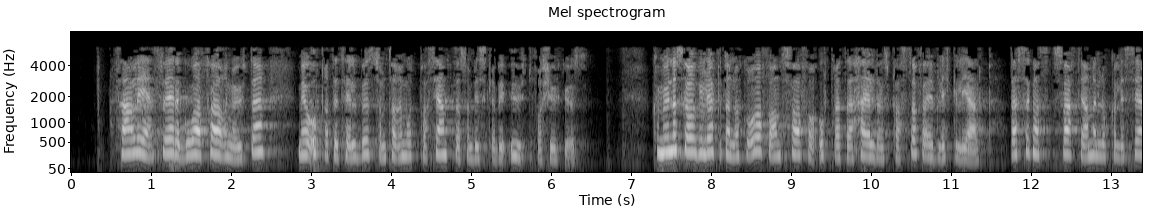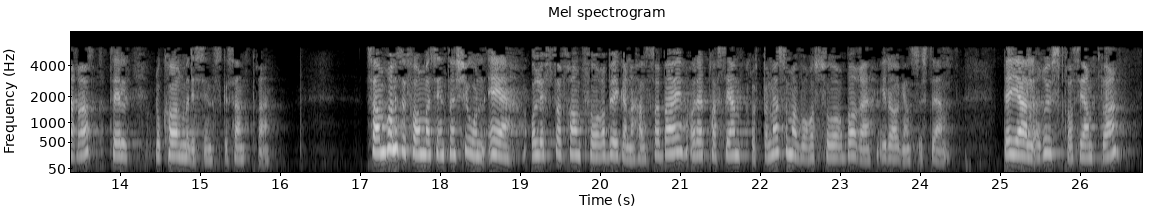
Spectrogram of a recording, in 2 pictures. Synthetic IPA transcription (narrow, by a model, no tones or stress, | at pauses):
sæːʁlɪsoɛd̪ɛɡuːəæʁfɑːʁɪŋəʁʉːt̪ə | mɛɔʊpʁɛt̪ːət̪ʰɪlbʉːd̪sɔmt̪ʰɑːʁɪmuːt̪̚pʰɑsɪɛnt̪əsɔmblɪːskʁiːʋəʔʉːt̪fɔʃʉːkəhʉ̰ːs | kʰʊmʉːnəskɑloːɡɪløːpət̪ɑʋnɔkːəoːʁfoːɑnsʋɑːʁfɔʁɔ̰ʔʊpʁɛt̪əhæɪld̪ɔŋspʰlɑsəfɔɾœʏəblɪkəlɪjɛlpd̪̥ɛsːəkɑnsʋæːʁt̪jæʁnəlʊkɑlɪseːʁəst̪ʰɪllʊkʰɑːlmɛd̪ɪsiːnskəsɛnt̪ʁə̰ | sɑmhɑnəsəfɔʁmɑsɪnt̪ɛnʃuːnʔɛɔlʏft̪əfʁɑmfoːʁəbʏɡːɑnɔɦɛlsɑʁbæɪɔ̰d̪ɛæpʰɑsɪɛnt̪̚ɡʁʉpːənəsɔmhɑʁʋoːʁəsoːʁbɑːʁəɪ̰d̪ɑːɡənsːʏst̪eːm | d̪̥ɛjɛlːʁʉːspʰɑsɪɛnt̪ə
